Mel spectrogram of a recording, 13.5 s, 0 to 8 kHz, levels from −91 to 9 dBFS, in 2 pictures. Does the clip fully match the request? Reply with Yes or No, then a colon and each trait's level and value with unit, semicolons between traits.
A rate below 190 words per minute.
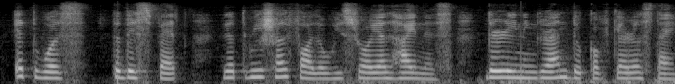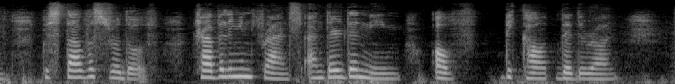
Yes: average, 140 wpm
